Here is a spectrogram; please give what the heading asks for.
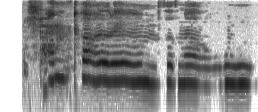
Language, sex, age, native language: Icelandic, female, 20-29, Icelandic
